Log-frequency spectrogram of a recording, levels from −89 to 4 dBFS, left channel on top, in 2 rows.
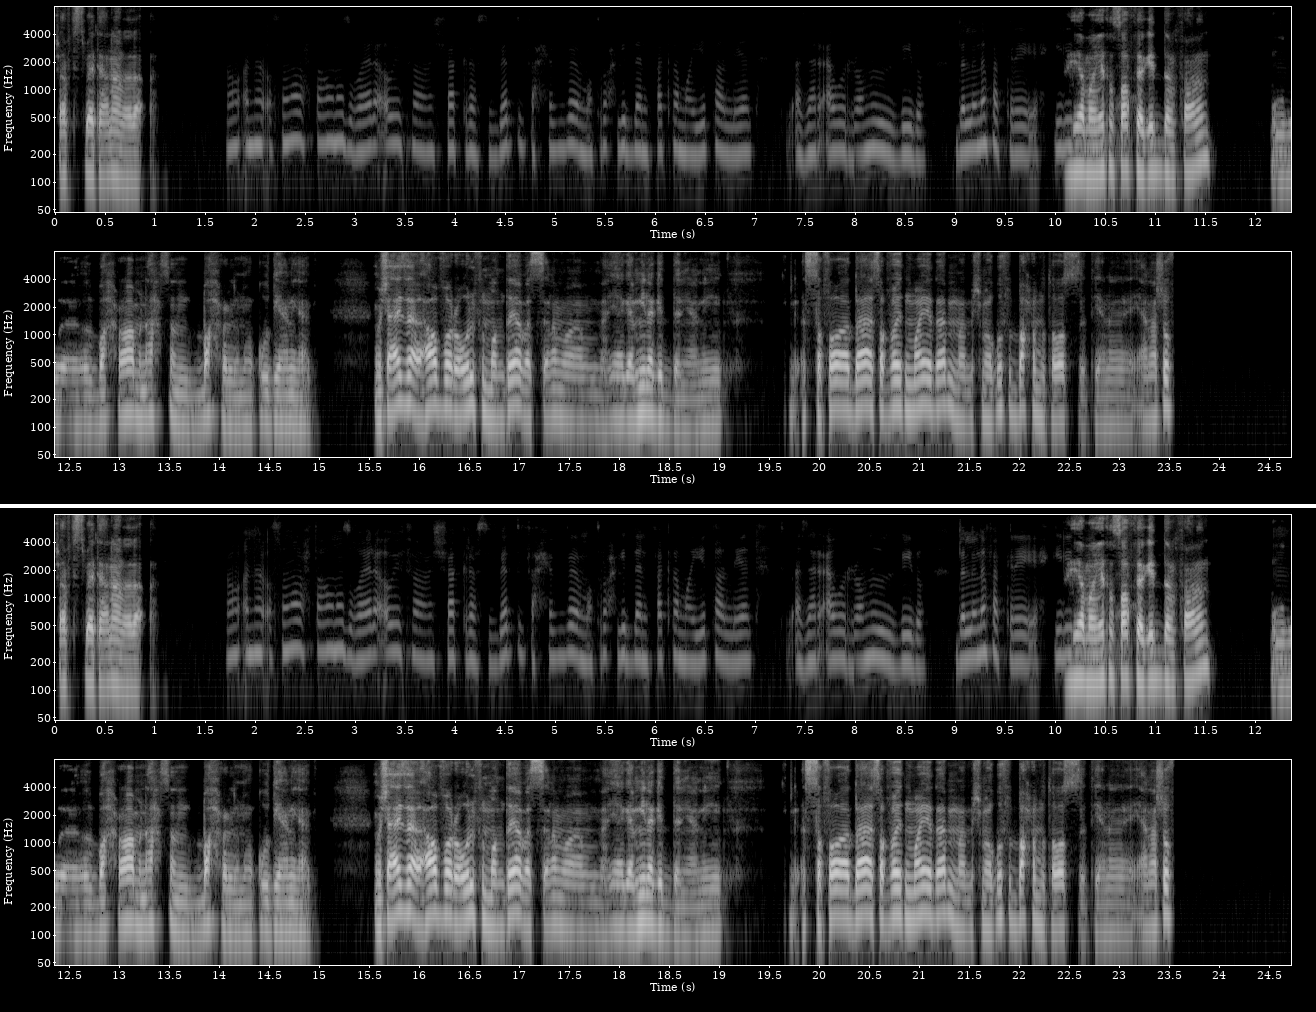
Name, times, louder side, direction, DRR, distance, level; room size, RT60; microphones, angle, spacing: voice 1, 0.0-0.9 10.1-11.5 12.2-14.9 15.3-19.0 19.7-23.6, right 3 dB, 20° right, 0.6 m, -26 dB
voice 2, 1.7-8.7 9.0-10.8 12.2-12.5, right 1 dB, 70° right, 5.2 m, -50 dB
head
